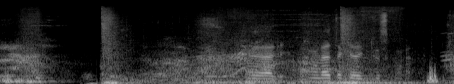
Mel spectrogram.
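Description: A magical blast booms and crackles.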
